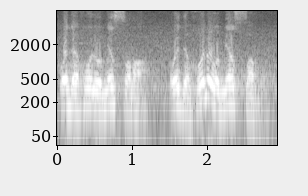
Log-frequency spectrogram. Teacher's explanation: Udkhulu Misra dengan tebal karena asalnya adalah ra-nya fathah.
